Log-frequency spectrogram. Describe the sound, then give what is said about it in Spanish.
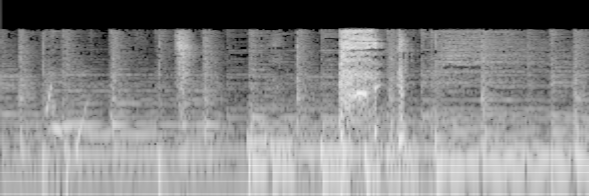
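A single sharp, loud cough bursts out midway over soft background music, then the music carries on alone. “perdón, uno no debe toser en el aire.”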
